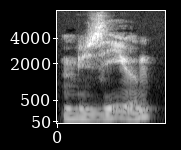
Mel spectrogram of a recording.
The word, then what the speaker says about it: museum: For example, museum comes from English. Well, museum, you don't see the two dots there, but yet we pronounce them separately.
